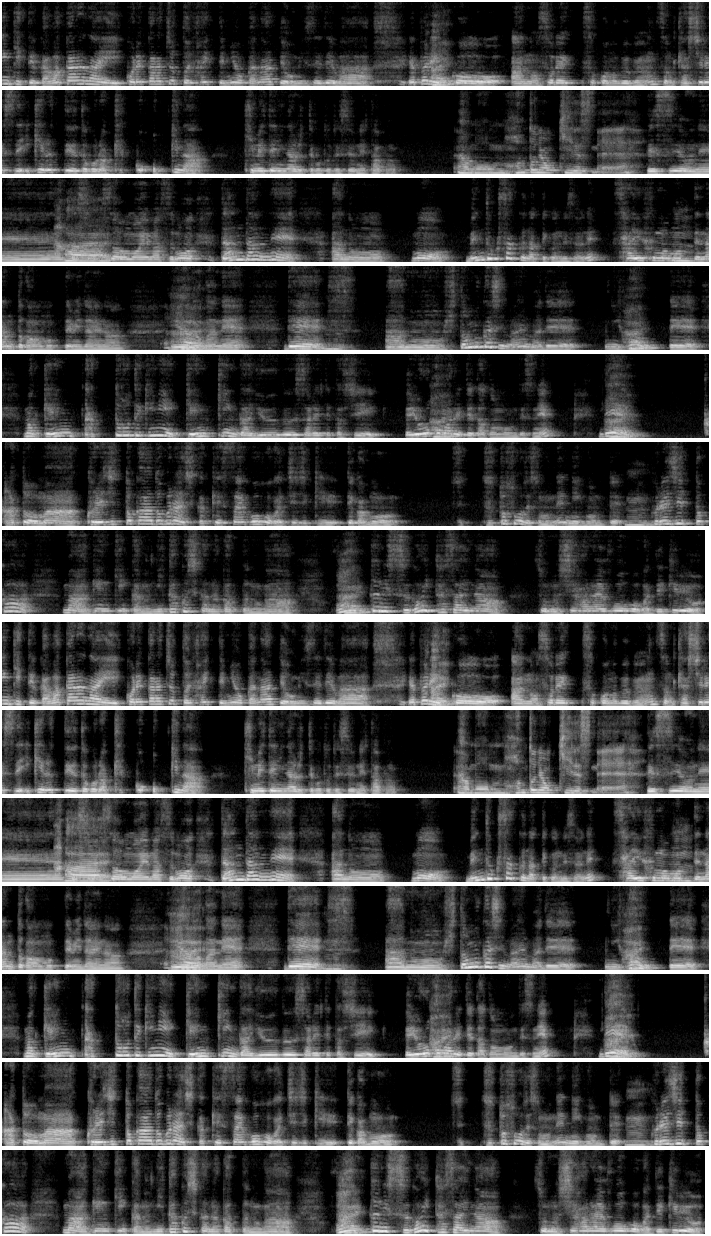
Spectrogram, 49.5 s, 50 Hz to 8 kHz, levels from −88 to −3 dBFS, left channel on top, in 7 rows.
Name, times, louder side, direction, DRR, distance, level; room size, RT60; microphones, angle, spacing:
voice 1, 0.0-9.1 9.5-11.0 13.5-18.0 18.2-24.7 25.1-27.0 27.2-32.0 32.3-34.6 35.3-39.3 39.9-41.6 41.9-47.4 47.8-49.4, right 3 dB, 30° right, 0.4 m, -23 dB
voice 2, 11.6-13.5 14.7-15.3 20.8-21.1 22.8-23.4 24.1-24.6 27.4-27.8 32.6-32.9 34.3-34.6 41.6-41.9 45.8-46.2, right 2 dB, 55° right, 1.1 m, -26 dB
9.1 x 3.1 x 4.0 m
head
